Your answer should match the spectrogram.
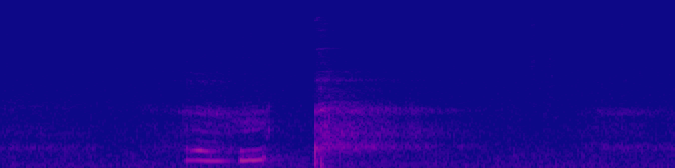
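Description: Near silence, broken about a second in by a short two-part hum from a woman, like "mm-hmm", and a single faint click a moment later.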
